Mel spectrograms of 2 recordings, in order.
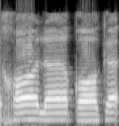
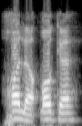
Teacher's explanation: خوا بھی موٹا ہوگا اور قوف بھی موٹا ہوگا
